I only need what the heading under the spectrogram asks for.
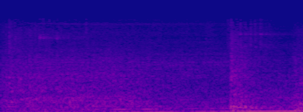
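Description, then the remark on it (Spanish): A steady low rumbling slide builds and then ends in a firmer thud as two sliding street doors at a building entrance close, with no voices present. “Las puertas de la calle se cierran.”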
